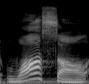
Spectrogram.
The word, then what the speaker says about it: Walsall: town in England called walsa I believe is how it's pronounce was or wasel or we're dumb yes I just double checked and it is wasel I now it's it's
